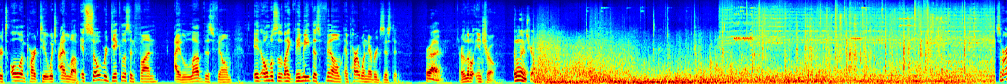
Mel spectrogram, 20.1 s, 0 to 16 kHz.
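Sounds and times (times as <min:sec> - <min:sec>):
speech: 0:00.0 - 0:11.1
loud rumbling explosion at the opening of a film: 0:10.7 - 0:19.9.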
